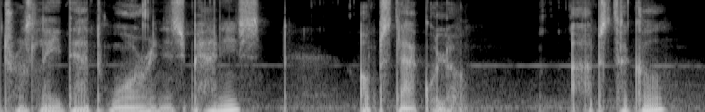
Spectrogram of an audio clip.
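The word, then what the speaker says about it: obstáculo: Everyone know what is an obstacle and what is the pronunciation and translate that word in Spanish? Obstaculo. Obstacle. Obstaculo.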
